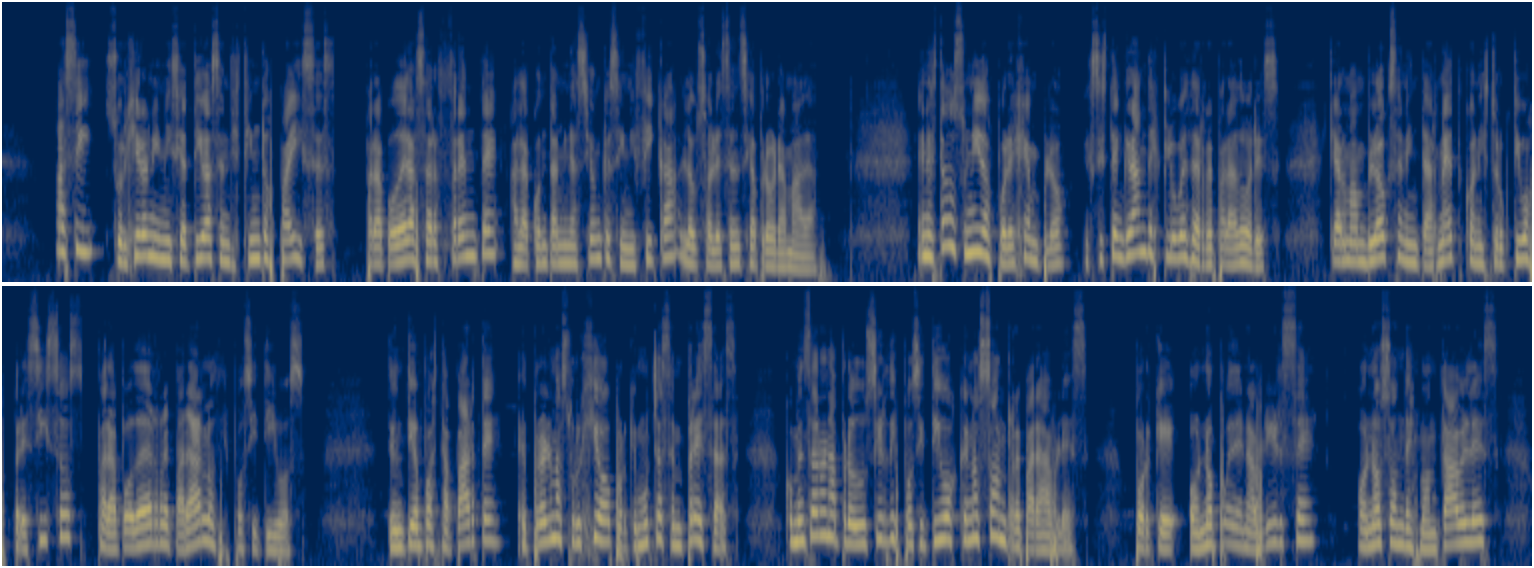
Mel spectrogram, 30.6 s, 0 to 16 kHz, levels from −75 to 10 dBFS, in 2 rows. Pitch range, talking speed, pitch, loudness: 180-255 Hz, 135 wpm, 220 Hz, -21 LUFS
